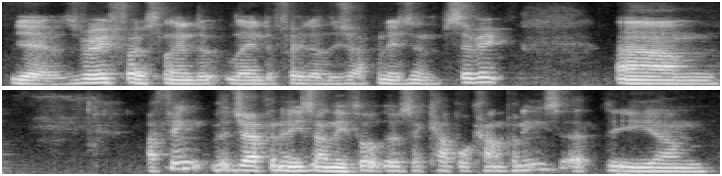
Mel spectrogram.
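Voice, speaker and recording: A man on a livestream panel, telling stories casually and repeating himself in a halting way as he explains. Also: medium pitch, darkish tone, poor audio. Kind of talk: casual chat, informal storytelling.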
